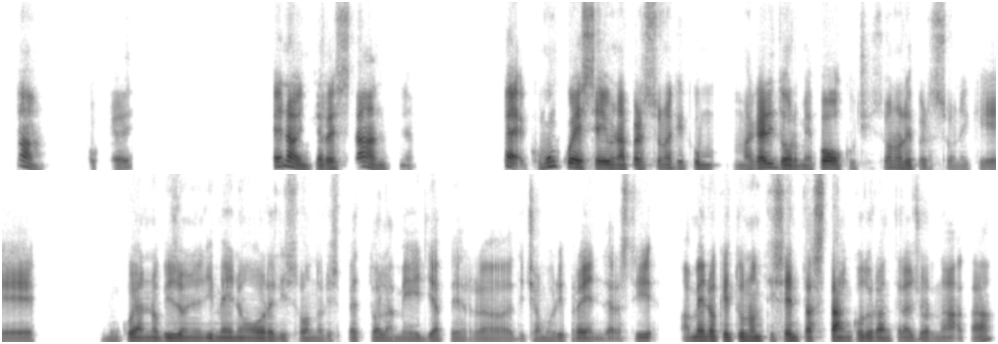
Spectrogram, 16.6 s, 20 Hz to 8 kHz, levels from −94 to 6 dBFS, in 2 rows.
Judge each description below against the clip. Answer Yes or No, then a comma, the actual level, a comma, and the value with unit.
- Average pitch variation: No, narrow, 2.0 semitones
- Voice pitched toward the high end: No, low, 135 Hz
